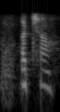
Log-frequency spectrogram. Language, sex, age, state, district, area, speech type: Sindhi, female, 30-45, Gujarat, Surat, urban, conversation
